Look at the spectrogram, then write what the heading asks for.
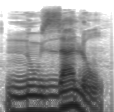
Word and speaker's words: nous allons: I'm sure you are, you want to make this beautiful and little liaison, so this little link between the words, so it does mean that you will have to pronounce this z sound, okay, listen to me, nous allons, nous allons.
